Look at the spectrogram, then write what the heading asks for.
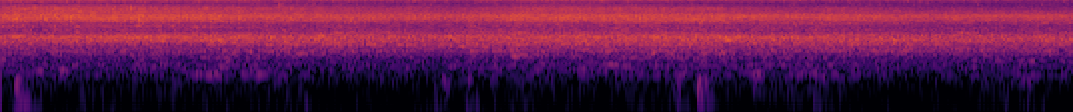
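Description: Freshly washed koinar saag leaves sizzling in hot oil with fried onions in a kadhai: a steady hiss, with a few faint knocks.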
